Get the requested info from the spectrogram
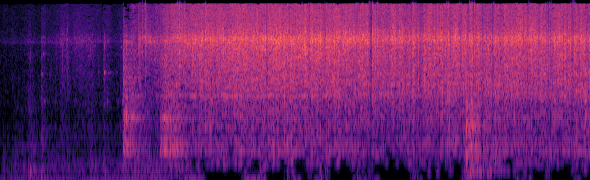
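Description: Sprouted mung beans hitting hot sunflower oil in a nonstick kadai and sizzling. The sizzle starts about a second in and settles into a steady, even hiss.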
